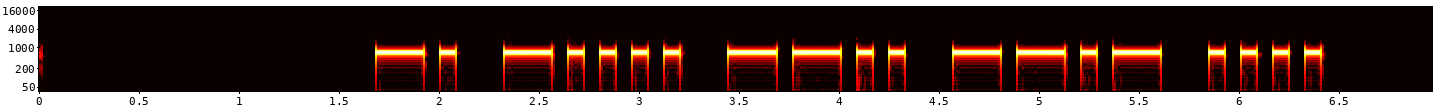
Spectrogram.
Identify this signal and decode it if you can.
Morse code, heard as a keyed tone, about 15 wpm, 700 Hz. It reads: N6ZQH
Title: USA Call Signs - 5 Characters - Repeated 2x - 15wpm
